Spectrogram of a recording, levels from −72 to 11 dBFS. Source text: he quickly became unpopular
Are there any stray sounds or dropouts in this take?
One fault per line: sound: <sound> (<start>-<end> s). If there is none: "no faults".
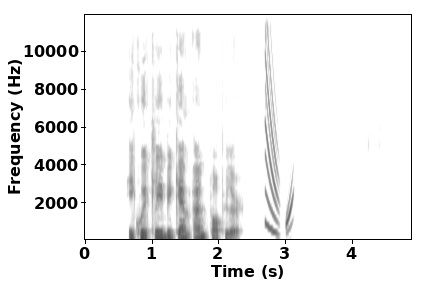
sound: chirp (2.7-3.1 s)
